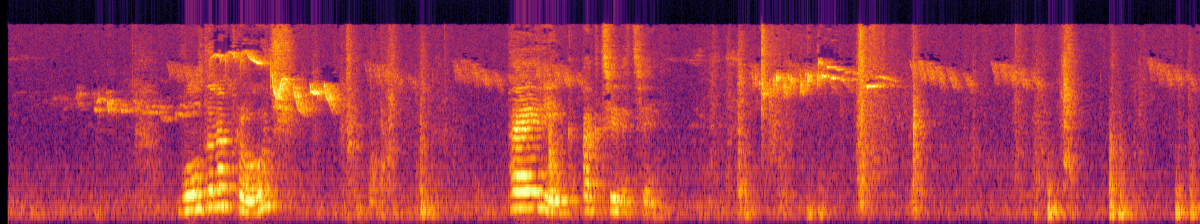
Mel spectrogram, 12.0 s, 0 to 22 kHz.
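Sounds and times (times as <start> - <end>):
small bird chirping: 0.2 - 5.9, 7.0 - 10.6, 11.4 - 12.0.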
